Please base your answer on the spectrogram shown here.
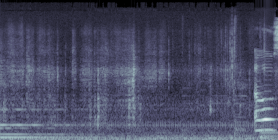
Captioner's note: page turning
